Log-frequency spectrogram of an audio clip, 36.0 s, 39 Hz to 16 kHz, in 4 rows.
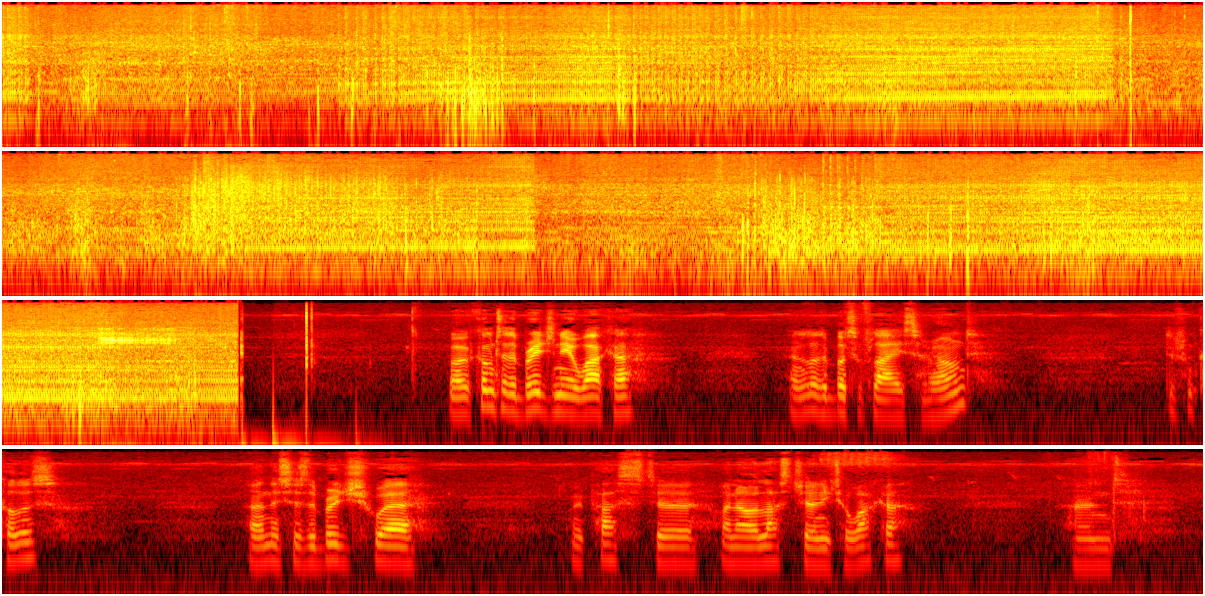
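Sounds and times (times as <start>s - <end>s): motorbike engine revving: 0.0s - 19.8s.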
